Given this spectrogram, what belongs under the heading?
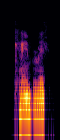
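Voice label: "Cambridge", English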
